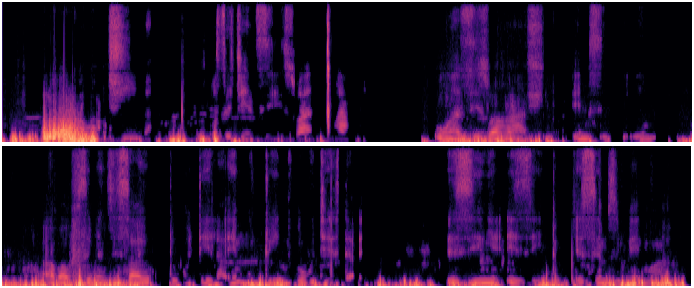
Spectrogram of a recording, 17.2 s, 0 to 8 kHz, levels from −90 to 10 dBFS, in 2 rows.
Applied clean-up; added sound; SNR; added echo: none; none; none; none.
